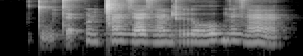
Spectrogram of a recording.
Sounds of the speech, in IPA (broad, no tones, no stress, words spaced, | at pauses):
t̪ṵtæ̰ kũɖǀæ̃zæzæ̃ɖ roːɡẽ zæ̃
